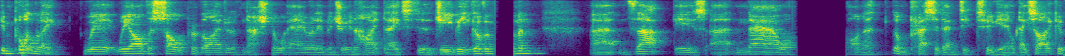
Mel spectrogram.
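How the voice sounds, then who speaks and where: A man with a cold and a croaky voice, giving a webinar presentation with many hesitations and repeated words. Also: deep voice.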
